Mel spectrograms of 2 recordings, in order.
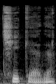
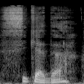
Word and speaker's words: Ciccada: Je me suis rendu compte que j'ai prononcé le nom du groupe à l'italienne, c'est-à-dire Cicada. Et c'est une formation grecque, donc Cicada.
